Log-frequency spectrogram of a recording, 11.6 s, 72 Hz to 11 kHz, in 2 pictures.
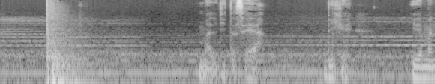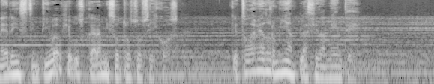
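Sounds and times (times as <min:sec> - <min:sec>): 
living-room door opening and slamming shut: 0:00.6 - 0:01.4
speech: 0:02.6 - 0:10.7.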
